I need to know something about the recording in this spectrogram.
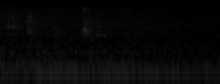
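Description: Near silence: room tone with a steady low hum and a few faint clicks, the clearest just under a second in.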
